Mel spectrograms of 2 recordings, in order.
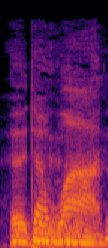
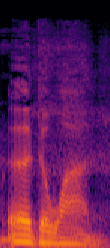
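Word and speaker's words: Erdoğan: Erdogan. Like Recep. That's his first name. Richard. Recep. – Yeah. – Erdogan.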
